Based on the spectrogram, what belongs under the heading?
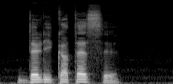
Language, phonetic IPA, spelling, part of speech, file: Polish, [ˌdɛlʲikaˈtɛsɨ], delikatesy, noun, Pl-delikatesy.ogg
